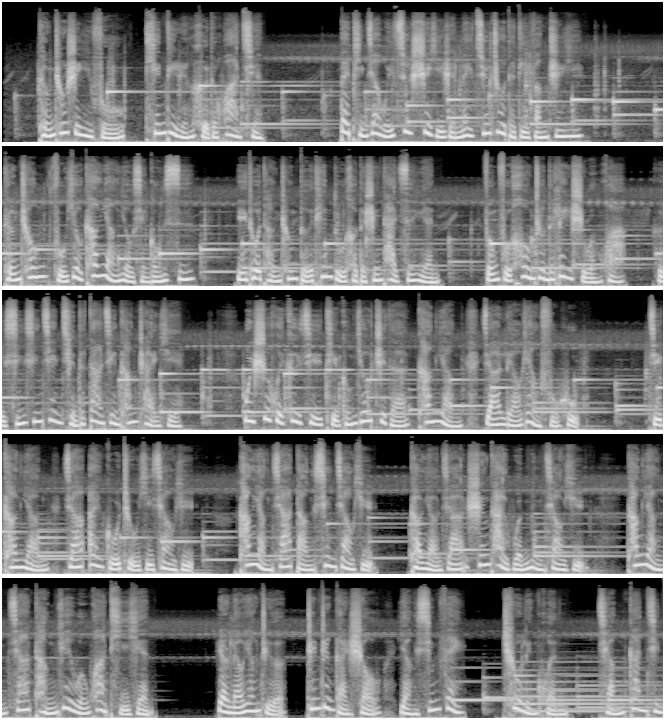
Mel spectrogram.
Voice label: 专题 宣传

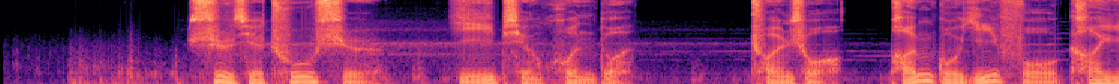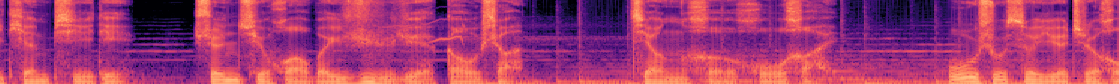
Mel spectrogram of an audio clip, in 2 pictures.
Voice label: 记录 远古苍凉; 起源

